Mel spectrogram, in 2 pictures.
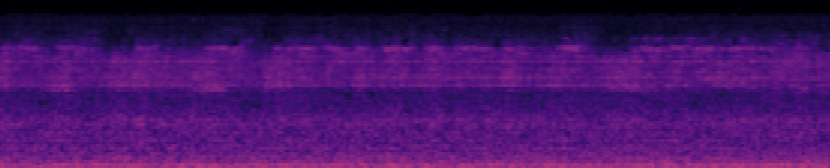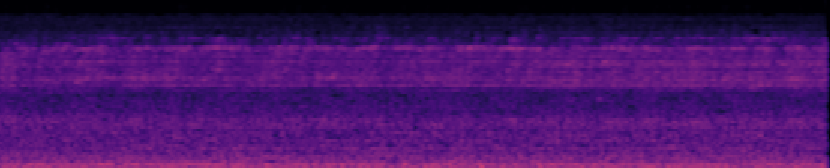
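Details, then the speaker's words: Central air unit heard in the bedroom, seemingly above the closet, owner also wondering about a leak: constant low droning rumble with a faint rattly texture and no speed change. Abnormal air handler noise, cause unclear. "is the sound the air conditioner is making in the bedroom. Sounds like it's above the closet."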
